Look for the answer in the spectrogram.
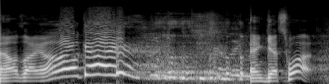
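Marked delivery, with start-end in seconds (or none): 0.8-2.5 very high, stretched squeak; hammed-up helpless giving in; mock panicky. Kid agrees to graduate early against his mind, panicky squeal. Kid nervously accepts the plan.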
